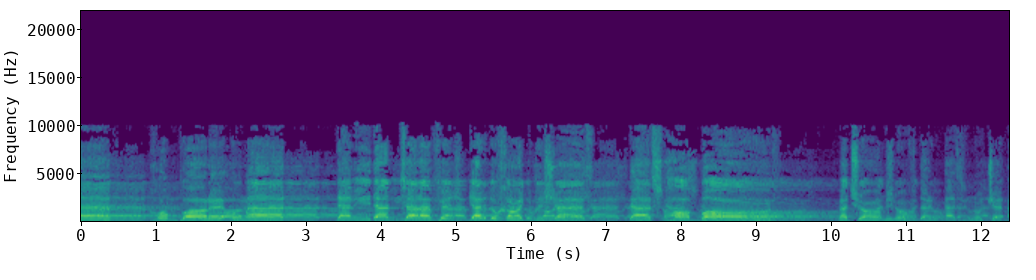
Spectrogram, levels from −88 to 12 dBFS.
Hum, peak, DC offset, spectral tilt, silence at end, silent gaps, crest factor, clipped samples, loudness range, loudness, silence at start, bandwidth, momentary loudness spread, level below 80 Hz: none; -4 dBFS; under 0.1%; -3.5 dB/octave; 0.1 s; none; 18 dB; under 0.1%; 3 LU; -21 LUFS; 0 s; 10 kHz; 14 LU; -66 dBFS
